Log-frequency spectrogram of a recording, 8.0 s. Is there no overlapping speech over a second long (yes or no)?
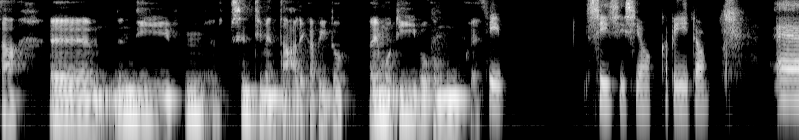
yes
